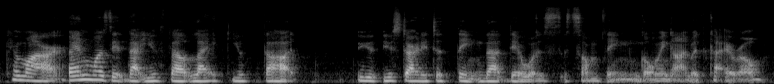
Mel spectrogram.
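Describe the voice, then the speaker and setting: A woman with a Jamaican accent and a low, grounded voice speaks candidly as a podcast host. Her talk is reflective and personal. The room around her rings with noticeable echo. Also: big pitch swings, measured pace, creaky, a little mellow.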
